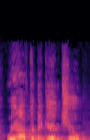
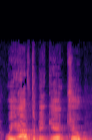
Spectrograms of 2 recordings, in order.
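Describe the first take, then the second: No difference in how they are said.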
